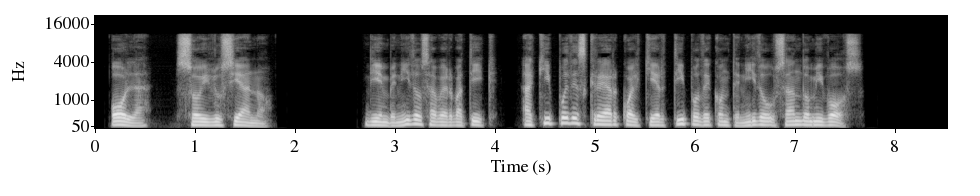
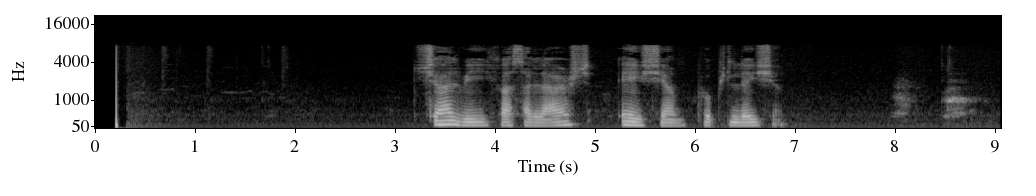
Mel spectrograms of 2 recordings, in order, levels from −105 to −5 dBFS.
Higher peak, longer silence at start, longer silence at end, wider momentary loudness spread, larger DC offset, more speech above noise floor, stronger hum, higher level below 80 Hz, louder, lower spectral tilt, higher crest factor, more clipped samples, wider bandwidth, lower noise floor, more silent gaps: first, -6 dBFS vs -16 dBFS; about the same, 0.15 s vs 0.2 s; first, 0.9 s vs 0.35 s; second, 8 LU vs 17 LU; neither; first, over 69 dB vs 41 dB; neither; about the same, -62 dBFS vs -64 dBFS; first, -22 LUFS vs -39 LUFS; second, -5 dB/octave vs -6.5 dB/octave; second, 18 dB vs 26 dB; neither; first, 12 kHz vs 8 kHz; first, under -90 dBFS vs -78 dBFS; first, 1.92-2.62 s vs none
